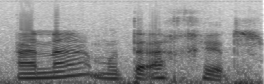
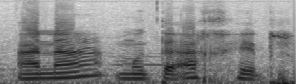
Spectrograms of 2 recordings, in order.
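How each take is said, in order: The two takes are said the same way.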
